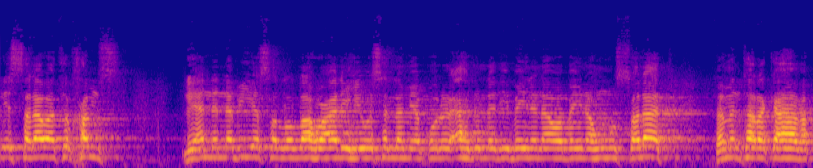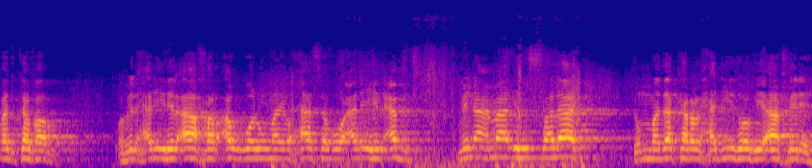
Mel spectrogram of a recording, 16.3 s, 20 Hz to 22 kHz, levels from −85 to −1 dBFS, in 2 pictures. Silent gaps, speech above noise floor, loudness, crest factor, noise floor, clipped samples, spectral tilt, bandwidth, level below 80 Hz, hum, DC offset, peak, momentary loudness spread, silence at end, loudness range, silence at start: none; 31 dB; -19 LUFS; 16 dB; -49 dBFS; under 0.1%; -6.5 dB/octave; 8.2 kHz; -50 dBFS; none; under 0.1%; -2 dBFS; 14 LU; 0 s; 3 LU; 0 s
